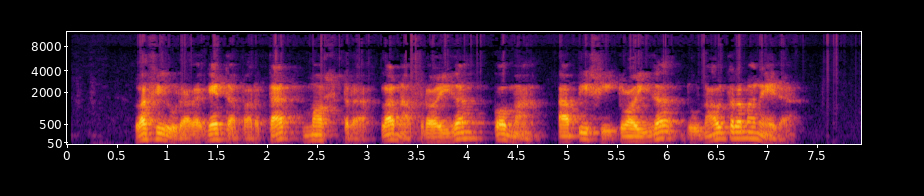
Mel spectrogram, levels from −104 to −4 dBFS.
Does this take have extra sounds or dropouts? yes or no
no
